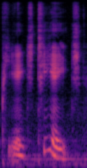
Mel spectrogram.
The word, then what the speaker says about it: phthalo: It is spelled Phthalo, but it's just pronounced phthalo.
